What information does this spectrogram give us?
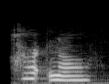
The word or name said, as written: hartnell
